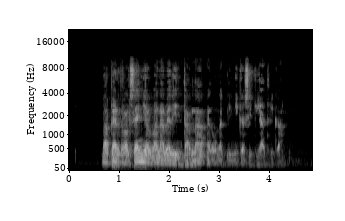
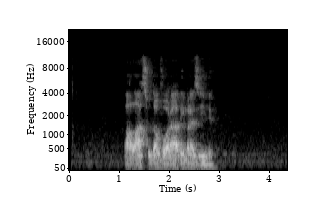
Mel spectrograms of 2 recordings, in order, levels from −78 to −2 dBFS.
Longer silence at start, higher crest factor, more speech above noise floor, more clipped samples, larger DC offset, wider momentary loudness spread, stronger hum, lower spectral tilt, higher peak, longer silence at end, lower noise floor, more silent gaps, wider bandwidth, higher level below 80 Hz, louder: second, 0.65 s vs 1.1 s; about the same, 22 dB vs 20 dB; first, 46 dB vs 35 dB; neither; neither; first, 15 LU vs 10 LU; neither; second, -3 dB/octave vs -5.5 dB/octave; second, -12 dBFS vs -8 dBFS; second, 0.6 s vs 1.45 s; first, -79 dBFS vs -60 dBFS; neither; about the same, 11.5 kHz vs 11.5 kHz; second, -70 dBFS vs -52 dBFS; second, -32 LUFS vs -26 LUFS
